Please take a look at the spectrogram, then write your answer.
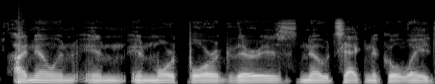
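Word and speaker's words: Mörk Borg: name so I'm just going to call it Mor Borg I believe it's moror bori um is how it's really said um but MK Bor is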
